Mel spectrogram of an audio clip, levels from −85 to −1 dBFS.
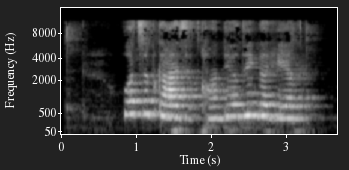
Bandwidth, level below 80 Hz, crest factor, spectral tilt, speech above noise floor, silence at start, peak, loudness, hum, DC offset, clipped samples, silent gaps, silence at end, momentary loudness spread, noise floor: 11.5 kHz; -52 dBFS; 18 dB; -1.5 dB/octave; 37 dB; 0.05 s; -4 dBFS; -20 LUFS; none; under 0.1%; under 0.1%; none; 0.3 s; 14 LU; -57 dBFS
